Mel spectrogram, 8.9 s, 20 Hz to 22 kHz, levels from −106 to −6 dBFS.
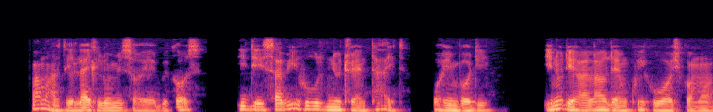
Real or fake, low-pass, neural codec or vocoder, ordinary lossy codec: real; 5.4 kHz; none; none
